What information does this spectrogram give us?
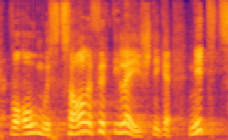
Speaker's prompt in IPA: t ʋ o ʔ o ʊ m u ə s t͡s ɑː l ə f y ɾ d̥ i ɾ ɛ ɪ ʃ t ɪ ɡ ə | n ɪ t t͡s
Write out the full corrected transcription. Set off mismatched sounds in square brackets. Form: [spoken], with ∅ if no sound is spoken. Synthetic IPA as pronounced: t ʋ o ʔ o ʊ m u ə s t͡s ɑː l ə f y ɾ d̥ i [l] ɛ ɪ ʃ t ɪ ɡ ə | n ɪ t t͡s

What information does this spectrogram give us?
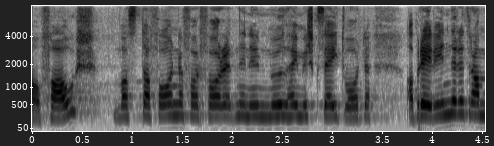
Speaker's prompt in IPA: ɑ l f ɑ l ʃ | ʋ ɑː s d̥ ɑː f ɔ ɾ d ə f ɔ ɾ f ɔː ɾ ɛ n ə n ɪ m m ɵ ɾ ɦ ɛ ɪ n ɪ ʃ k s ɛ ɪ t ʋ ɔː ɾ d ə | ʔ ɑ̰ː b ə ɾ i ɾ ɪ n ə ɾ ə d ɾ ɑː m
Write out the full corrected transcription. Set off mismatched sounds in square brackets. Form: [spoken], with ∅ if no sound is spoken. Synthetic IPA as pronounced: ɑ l f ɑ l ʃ | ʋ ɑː s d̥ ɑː f ɔ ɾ [n] ə f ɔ ɾ f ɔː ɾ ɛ n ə n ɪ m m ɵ [l] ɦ ɛ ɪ [m] ɪ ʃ k s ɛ ɪ t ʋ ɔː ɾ d ə | ʔ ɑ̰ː b ə ɾ [ɛ] ɾ ɪ n ə ɾ ə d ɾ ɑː m

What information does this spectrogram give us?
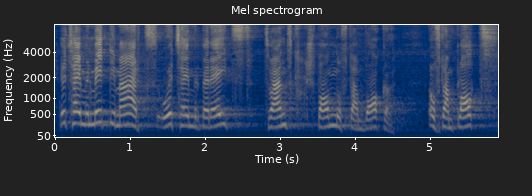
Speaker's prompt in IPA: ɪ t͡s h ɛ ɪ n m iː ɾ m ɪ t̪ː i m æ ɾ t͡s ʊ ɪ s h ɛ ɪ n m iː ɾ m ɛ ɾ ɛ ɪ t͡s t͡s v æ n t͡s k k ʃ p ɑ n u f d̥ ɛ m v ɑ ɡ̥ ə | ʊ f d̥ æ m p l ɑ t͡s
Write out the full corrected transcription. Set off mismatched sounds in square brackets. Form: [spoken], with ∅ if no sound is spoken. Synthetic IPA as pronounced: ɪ t͡s h ɛ ɪ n m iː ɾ m ɪ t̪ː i m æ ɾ t͡s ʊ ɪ [t͡s] h ɛ ɪ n m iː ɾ [b] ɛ ɾ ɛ ɪ t͡s t͡s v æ n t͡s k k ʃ p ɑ n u f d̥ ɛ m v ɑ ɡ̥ ə | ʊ f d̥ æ m p l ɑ t͡s

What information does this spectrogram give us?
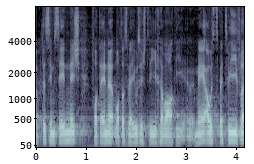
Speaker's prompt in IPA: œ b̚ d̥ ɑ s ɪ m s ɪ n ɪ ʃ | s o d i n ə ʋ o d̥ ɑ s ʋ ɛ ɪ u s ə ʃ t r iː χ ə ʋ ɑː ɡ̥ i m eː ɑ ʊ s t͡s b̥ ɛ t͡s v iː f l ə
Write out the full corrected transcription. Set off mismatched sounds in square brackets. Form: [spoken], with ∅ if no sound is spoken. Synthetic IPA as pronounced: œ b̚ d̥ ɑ s ɪ m s ɪ n ɪ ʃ | [f] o d [ɛ] n ə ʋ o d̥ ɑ s ʋ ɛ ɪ u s ə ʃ t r iː χ ə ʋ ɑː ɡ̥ i m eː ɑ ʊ s t͡s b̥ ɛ t͡s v iː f l ə

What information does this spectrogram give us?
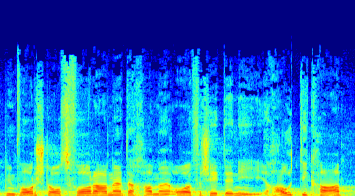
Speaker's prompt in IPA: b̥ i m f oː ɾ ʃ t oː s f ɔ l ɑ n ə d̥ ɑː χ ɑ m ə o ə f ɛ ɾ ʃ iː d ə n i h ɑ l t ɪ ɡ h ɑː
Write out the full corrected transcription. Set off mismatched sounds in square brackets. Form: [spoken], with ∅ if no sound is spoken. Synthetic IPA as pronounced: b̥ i m f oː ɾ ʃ t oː s f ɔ [ɾ] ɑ n ə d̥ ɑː χ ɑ m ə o ə f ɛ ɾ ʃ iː d ə n i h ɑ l t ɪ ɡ h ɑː

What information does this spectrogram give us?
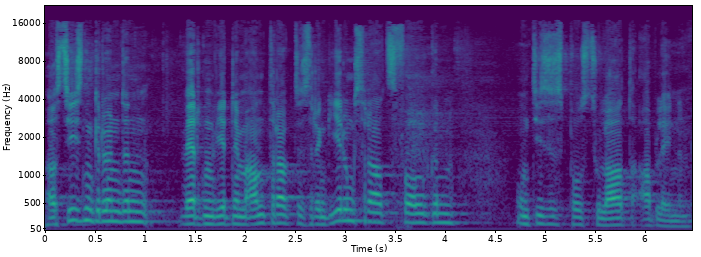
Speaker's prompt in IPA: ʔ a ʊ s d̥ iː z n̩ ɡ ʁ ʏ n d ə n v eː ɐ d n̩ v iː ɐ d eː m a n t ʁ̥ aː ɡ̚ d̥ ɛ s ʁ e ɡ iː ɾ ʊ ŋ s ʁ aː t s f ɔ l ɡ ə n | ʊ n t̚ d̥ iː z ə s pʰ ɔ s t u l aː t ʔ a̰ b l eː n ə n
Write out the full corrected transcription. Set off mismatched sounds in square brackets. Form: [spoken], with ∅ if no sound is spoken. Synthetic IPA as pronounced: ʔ a ʊ s d̥ iː z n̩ ɡ ʁ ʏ n d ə n v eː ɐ d n̩ v iː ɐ d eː m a n t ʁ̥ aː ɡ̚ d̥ ɛ s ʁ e ɡ iː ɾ ʊ ŋ s ʁ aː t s f ɔ l ɡ ə n | ʊ n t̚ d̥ iː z ə s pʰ ɔ s t u l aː t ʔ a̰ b l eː n ə n

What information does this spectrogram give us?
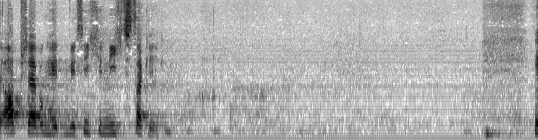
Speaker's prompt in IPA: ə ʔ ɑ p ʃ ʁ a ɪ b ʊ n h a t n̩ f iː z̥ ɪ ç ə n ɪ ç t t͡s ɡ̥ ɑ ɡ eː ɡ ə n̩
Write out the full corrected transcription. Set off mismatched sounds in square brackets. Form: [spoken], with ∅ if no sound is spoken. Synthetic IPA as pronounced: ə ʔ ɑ p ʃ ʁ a ɪ b ʊ [ŋ] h [ɛ] t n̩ [v] iː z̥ ɪ ç ə n ɪ ç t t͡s [d̥] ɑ ɡ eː ɡ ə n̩

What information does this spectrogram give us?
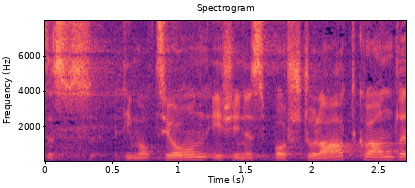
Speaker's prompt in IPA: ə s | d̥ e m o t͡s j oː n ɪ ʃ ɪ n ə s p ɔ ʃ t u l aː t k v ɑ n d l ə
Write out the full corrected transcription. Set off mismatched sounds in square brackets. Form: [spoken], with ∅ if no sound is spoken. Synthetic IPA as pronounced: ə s | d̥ [i] m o t͡s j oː n ɪ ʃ ɪ n ə s p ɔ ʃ t u l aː t k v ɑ n d l ə

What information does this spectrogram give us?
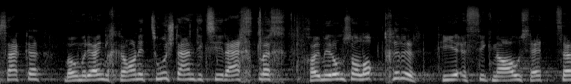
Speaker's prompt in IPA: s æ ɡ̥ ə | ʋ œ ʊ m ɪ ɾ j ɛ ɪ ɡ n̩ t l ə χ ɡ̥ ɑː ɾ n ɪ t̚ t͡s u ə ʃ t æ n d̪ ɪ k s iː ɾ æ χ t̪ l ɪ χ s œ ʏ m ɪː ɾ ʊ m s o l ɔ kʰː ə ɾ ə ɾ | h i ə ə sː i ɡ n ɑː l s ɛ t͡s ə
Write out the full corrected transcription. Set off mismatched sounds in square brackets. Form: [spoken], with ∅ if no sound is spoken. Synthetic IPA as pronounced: s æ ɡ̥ ə | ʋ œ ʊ m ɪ ɾ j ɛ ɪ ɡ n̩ t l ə χ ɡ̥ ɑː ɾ n ɪ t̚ t͡s u ə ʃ t æ n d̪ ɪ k s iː ɾ æ χ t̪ l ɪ χ [χ] œ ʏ m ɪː ɾ ʊ m s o l ɔ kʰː ə ɾ ə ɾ | h i ə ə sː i ɡ n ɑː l s ɛ t͡s ə

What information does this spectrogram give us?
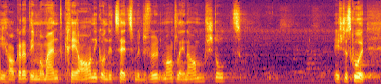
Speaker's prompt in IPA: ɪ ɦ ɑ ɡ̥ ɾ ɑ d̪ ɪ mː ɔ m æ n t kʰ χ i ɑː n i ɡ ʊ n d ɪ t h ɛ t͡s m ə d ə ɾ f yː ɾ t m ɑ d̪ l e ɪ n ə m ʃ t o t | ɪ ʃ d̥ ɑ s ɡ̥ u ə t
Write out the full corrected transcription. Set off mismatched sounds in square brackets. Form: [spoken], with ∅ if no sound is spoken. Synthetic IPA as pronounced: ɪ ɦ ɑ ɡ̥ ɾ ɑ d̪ ɪ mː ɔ m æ n t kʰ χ [ɛ] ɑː n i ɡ ʊ n d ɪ [t͡s] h ɛ t͡s m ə d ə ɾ f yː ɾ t m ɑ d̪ l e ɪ n [ɑ] m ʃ t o [t͡s] | ɪ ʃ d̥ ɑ s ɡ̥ u ə t

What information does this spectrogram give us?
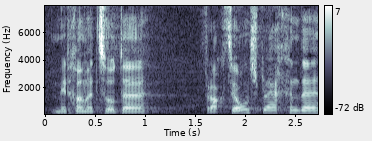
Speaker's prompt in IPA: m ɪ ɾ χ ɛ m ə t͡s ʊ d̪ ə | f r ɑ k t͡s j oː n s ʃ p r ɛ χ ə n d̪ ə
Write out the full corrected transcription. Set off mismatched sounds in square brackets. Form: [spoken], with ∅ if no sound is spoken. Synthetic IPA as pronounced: m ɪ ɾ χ [œ] m ə t͡s ʊ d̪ ə | f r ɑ k t͡s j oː n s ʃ p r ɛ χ ə n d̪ ə

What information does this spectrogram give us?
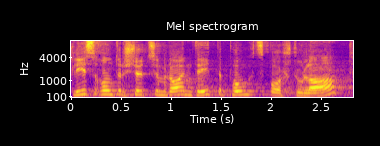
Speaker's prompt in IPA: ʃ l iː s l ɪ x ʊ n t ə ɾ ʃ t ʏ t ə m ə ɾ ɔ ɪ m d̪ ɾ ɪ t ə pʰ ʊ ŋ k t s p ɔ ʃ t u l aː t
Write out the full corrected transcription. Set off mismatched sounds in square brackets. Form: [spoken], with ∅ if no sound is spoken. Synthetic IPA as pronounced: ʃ l iː s l ɪ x ʊ n t ə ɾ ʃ t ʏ [t͡s] ə m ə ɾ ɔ ɪ m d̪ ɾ ɪ t ə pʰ ʊ ŋ k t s p ɔ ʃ t u l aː t

